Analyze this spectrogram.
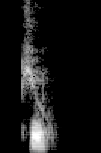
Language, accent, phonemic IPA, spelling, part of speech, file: French, France, /pju/, piou, noun, LL-Q150 (fra)-piou.wav
- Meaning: 1. cluck; the sound a chicken makes 2. smack; the sound of a kiss 3. chick; small bird 4. soldier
